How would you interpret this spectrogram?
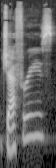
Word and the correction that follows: Joffrey's: Donuts. It's like... – Joffrey's. It's their coffee. – That's what it is. Joffrey's.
